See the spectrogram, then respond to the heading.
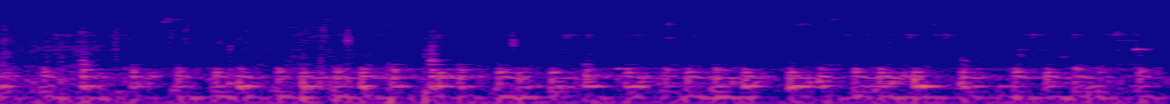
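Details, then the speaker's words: Bradford White water heater being drained before anode rod replacement, relief valve and shower open: quiet steady bubbling gurgle pulsing a few times a second as air enters; normal. "And we might need to open the shower so that way the air will go in there. But there you go, you can hear the gurgling."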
